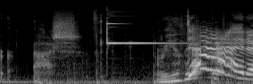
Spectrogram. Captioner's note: bell rings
